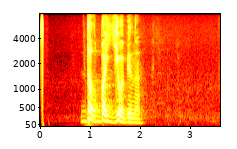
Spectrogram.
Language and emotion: Russian, angry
